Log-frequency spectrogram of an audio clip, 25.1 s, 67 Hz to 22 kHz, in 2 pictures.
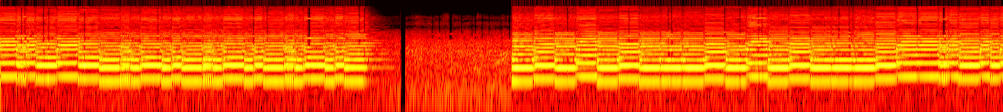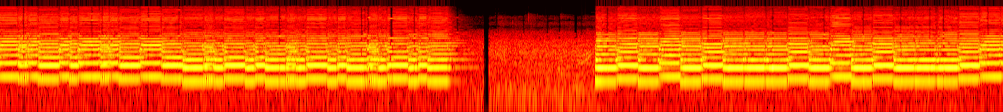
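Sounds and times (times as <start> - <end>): musical bus horn tune: 0.0 - 5.0, 6.4 - 18.6, 20.0 - 25.0.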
